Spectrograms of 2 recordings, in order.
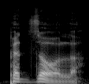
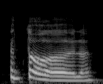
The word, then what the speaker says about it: Pezzola: No, pronounce it properly in the Italian. Pezzola. Pezzola.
